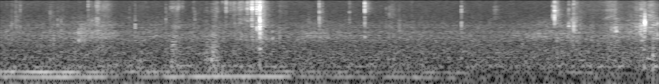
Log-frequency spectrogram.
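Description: Near silence: a few faint taps and clicks of paper and card being handled as a cut-paper tree is pressed into place on a card. A faint low hum stops about three seconds in.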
